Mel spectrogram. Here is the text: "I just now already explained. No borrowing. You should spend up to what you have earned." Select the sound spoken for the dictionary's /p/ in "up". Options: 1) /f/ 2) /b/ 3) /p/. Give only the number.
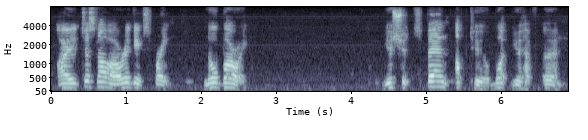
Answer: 3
